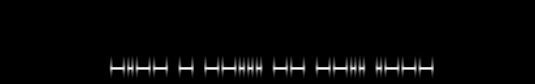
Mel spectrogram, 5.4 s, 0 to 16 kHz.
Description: Morse code, heard as a keyed tone, about 28 wpm, 700 Hz. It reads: YT7MZJ
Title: DXCC-100 Call Signs - 6 Characters - 28wpm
